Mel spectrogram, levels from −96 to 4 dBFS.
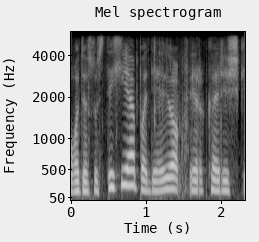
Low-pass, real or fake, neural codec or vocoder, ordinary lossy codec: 5.4 kHz; real; none; AAC, 48 kbps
